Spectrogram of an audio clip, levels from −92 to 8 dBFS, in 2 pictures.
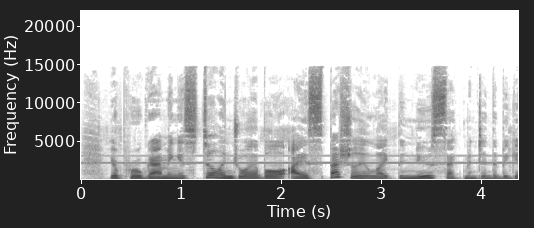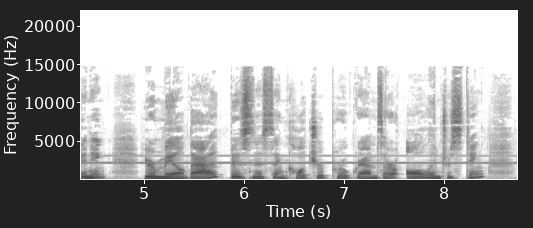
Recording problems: high-pitched whine; faint; throughout; 2 kHz, 20 dB below the speech

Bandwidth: 14.5 kHz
